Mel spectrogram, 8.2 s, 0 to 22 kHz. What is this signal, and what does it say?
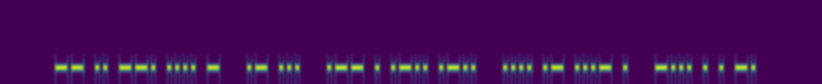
Morse code, heard as a keyed tone, about 30 wpm, 700 Hz. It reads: MIGHT AS WELL HAVE BEEN
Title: Sets of 5 Words Encore2 30wpm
